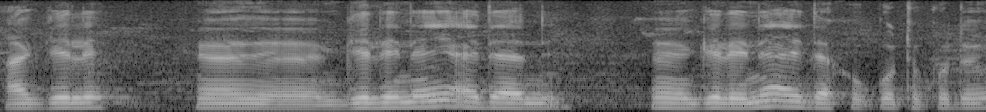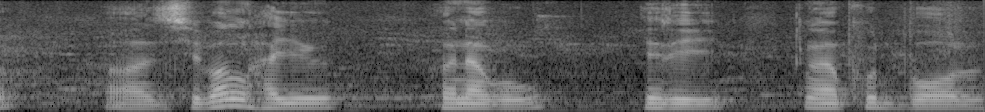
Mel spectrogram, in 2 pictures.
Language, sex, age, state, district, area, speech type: Bodo, male, 60+, Assam, Udalguri, urban, spontaneous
